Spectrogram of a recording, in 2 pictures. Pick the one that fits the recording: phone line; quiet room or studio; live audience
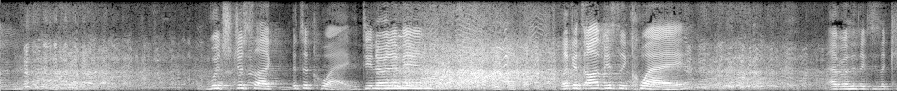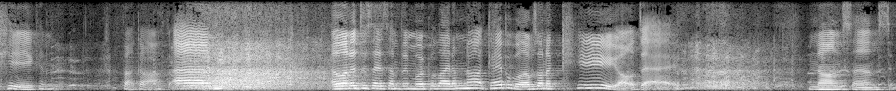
live audience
